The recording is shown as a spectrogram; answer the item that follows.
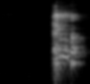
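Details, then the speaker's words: An adult woman with angina (sore throat) and a hoarse voice gives one short, harsh cough after half a second of silence. "Désolée, j'ai une angine, donc je tousse et ma voix est un petit peu enraillée, hein."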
